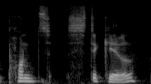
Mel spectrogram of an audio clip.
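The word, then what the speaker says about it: Pontsticill: So Derek the Weather outside a pub called Red Cow in Pontstickill. That's how you pronounce it.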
